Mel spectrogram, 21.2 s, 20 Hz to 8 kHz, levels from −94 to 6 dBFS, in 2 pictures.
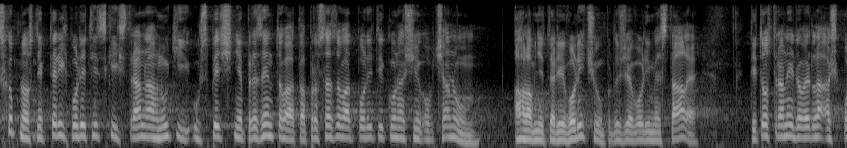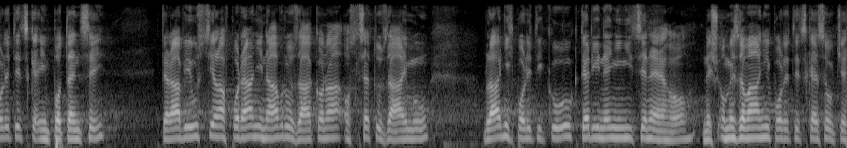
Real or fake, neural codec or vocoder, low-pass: real; none; 7.2 kHz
